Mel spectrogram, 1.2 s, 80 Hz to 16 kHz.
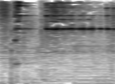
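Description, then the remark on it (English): Glass beer bottles clink together, one sharp bright knock followed by a thin, high ringing tone that lingers for about a second, with no voices. “Sit back, relax and crack open a beer or 20.”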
